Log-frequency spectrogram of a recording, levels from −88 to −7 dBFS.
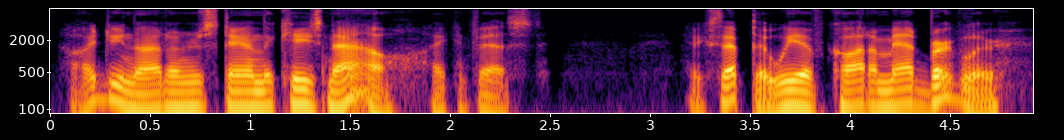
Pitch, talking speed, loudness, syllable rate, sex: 105 Hz, 205 wpm, -18 LUFS, 5.9 syllables/s, male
